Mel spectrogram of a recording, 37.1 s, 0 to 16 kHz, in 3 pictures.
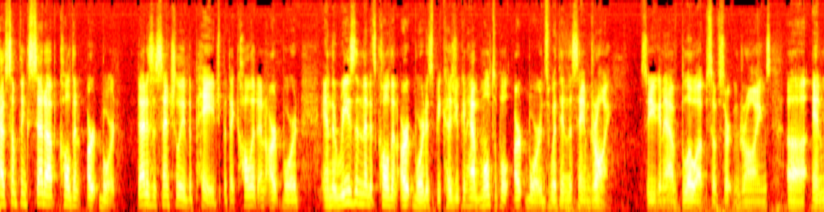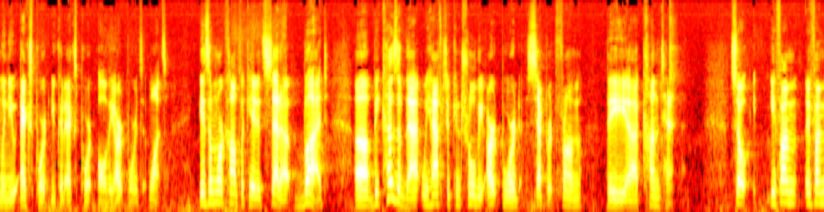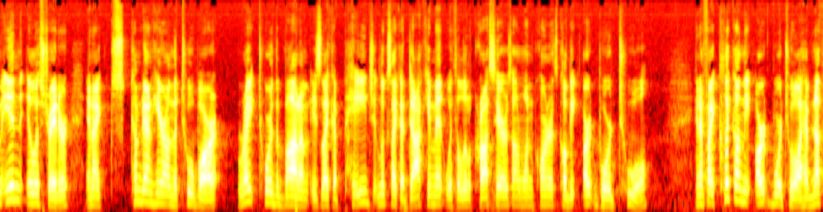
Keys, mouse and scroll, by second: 36.4-37.0 drag.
